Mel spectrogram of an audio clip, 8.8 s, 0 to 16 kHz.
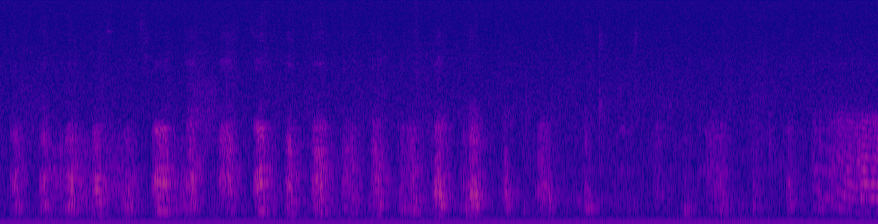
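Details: Giant Schnauzer of the vom Windpark G litter, born 10 January 2015 to Dark Sihu vom Haus Usti and Edgar von Ermada; rapid run of short, high, harmonic yelping whines, about three per second, fading into softer trembling whimpers near the end.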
